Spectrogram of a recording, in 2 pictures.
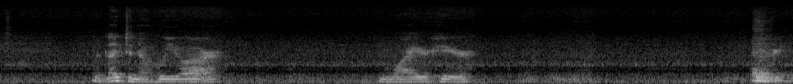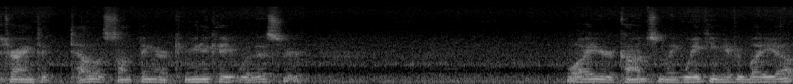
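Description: A man speaks calmly in short bursts.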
